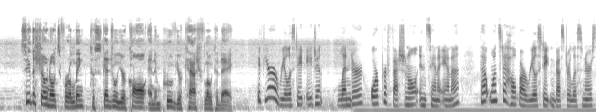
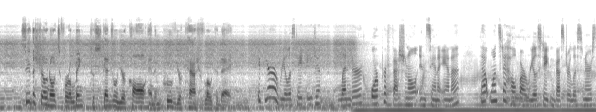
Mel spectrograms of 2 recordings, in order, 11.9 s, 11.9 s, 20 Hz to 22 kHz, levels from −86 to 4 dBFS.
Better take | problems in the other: first | background music; loud; throughout; 6 dB below the speech; faint in the first

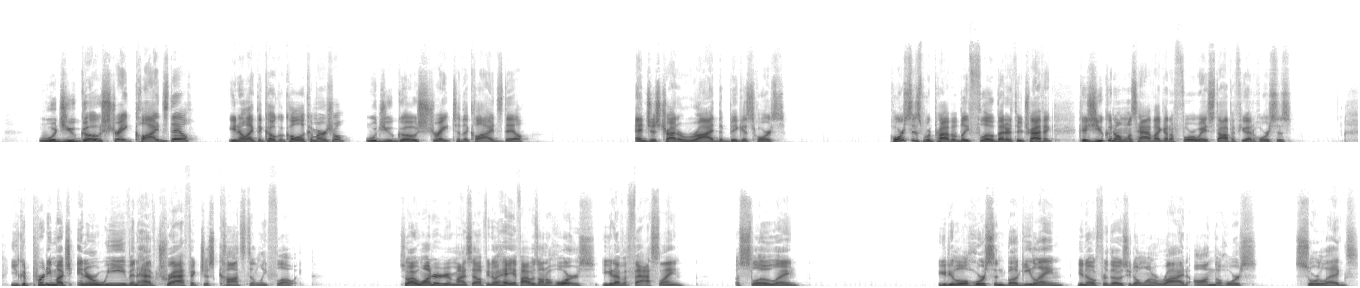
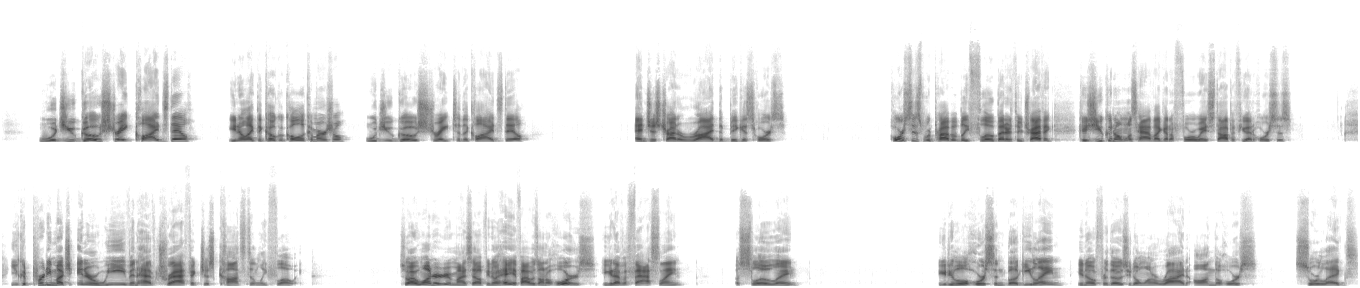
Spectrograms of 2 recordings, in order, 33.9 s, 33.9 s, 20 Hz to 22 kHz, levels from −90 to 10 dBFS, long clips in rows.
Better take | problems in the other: first | thin; very; fading below 450 Hz

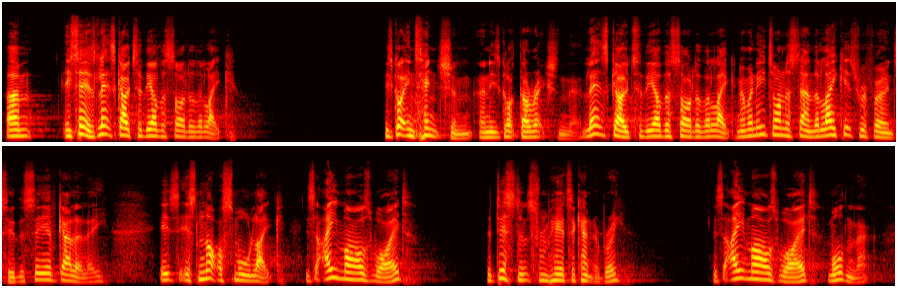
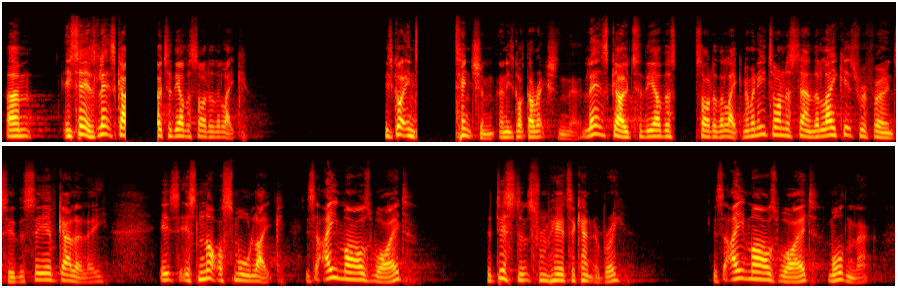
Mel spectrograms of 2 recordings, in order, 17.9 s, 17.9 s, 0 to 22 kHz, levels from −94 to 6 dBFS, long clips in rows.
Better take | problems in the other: first | audio freezing; at 1 s, at 4 s and at 6.5 s

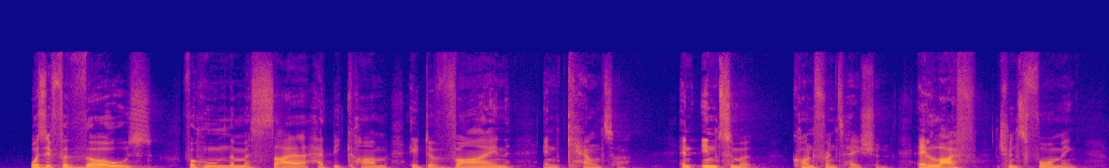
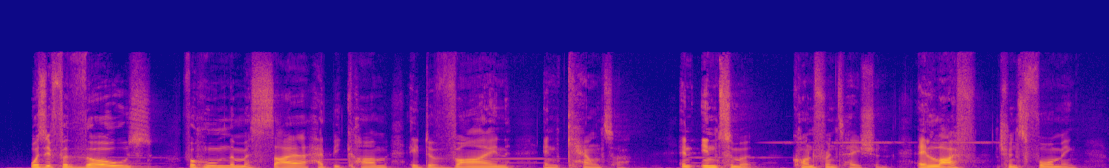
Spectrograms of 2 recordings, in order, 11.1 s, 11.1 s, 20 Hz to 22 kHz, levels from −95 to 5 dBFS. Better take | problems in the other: first | alarms or sirens; faint; throughout; 25 dB below the speech

